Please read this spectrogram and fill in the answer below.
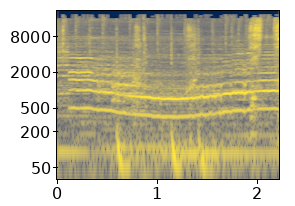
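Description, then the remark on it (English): A cat in a bag lets out a long, drawn-out wailing meow that bends down and back up in pitch, fairly loud, with a low steady hum and a few soft thumps underneath. “What's in the bag, General? Nothing, Your Majesty. Just a cat.”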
